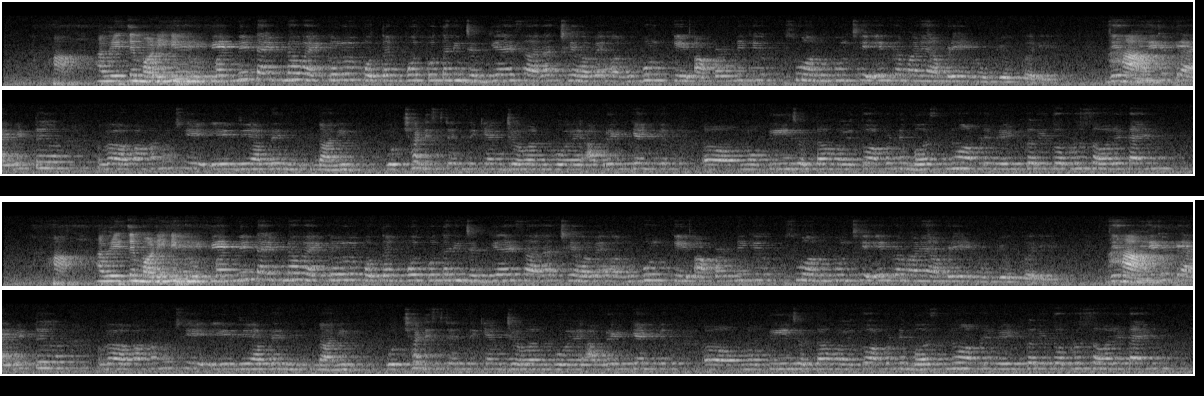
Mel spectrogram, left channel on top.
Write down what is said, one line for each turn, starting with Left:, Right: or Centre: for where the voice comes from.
Right: હા. આવી રીતે મળીને
Left: બંને
Right: ગ્રુપ
Left: બંને ટાઈપના વ્હકલો પોતા પોતપોતાની જગ્યાએ સારા છે, હવે અનુકૂળ કે આપણને કે શું અનુ <unintelligible> છે, એ પ્રમાણે આપણે એનો ઉપયોગ કરીએ. જેમ
Right: હા
Left: કે
Right: બ-
Left: જે પ્રાઈવેટ વાહનો છે, એ જે આપણે નાની ઓછા ડિસ્ટન્સે ક્યાંક જવાનું હોય આપણે ક્યાંક નોક <unintelligible> જતા હોય તો આપણને બસ નું આપણે વેઇટ કરીએ તો આપણું સવારે ટાઈમ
